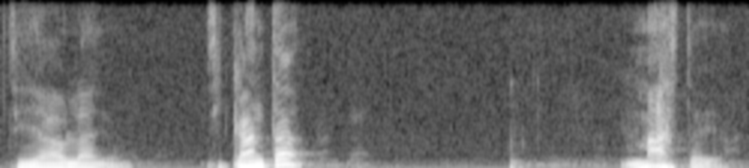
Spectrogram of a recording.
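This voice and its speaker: Middle-aged male pastor, sermon delivery, warm and somewhat high, emphatic stretched phrasing. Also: animated, vocal fry. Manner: preaching with surging emphasis and slowed, stretched phrases. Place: church service.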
